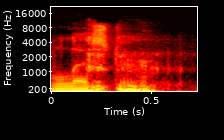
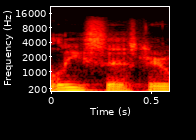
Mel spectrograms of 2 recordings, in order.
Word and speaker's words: Leicester: But they were going northwest to a town called Lester. Yeah. Lester, North Carolina. I also learned during this research that it is Lester, not Leicester, which is what I've heard it pronounced several different ways.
